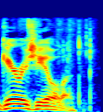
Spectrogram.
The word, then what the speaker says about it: Garagiola: I knew you'd butcher it. Joe Garagiola.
